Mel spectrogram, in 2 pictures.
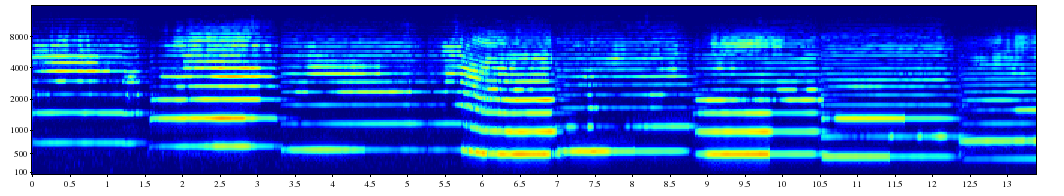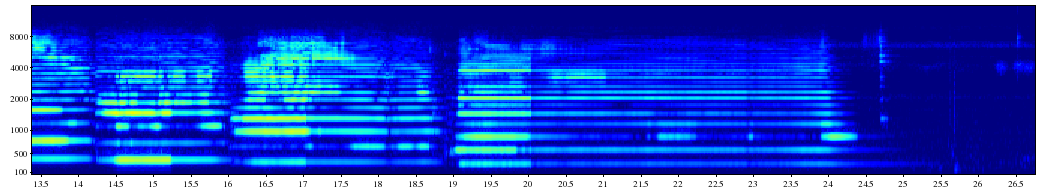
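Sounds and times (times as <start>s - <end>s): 
violin playing D major scale over two octaves on open strings: 0.0s - 24.8s.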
